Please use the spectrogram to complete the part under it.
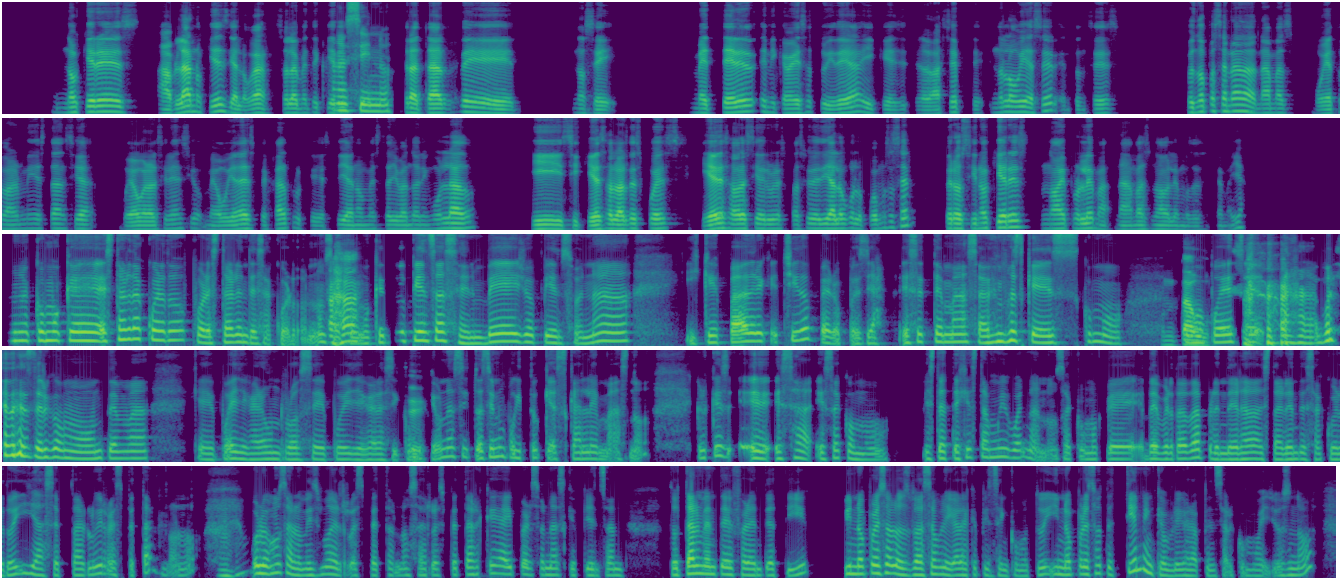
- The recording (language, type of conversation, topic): Spanish, podcast, ¿Cómo manejas las discusiones sin dañar la relación?
- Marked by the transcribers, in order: other background noise; chuckle; chuckle; laugh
